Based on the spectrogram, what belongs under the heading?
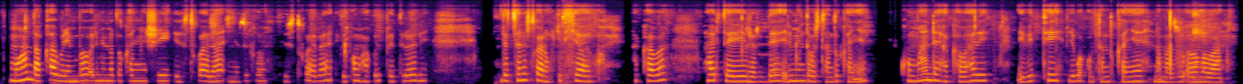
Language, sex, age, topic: Kinyarwanda, male, 18-24, government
